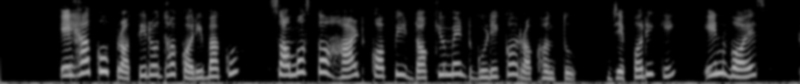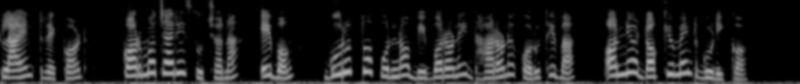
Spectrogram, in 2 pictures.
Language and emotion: Odia, neutral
